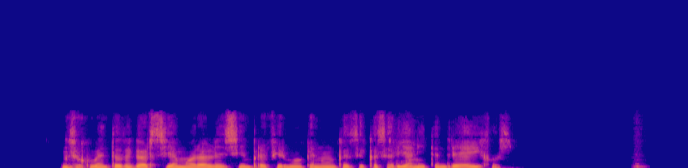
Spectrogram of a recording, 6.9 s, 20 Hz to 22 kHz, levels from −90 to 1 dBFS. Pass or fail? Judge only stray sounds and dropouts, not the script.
fail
